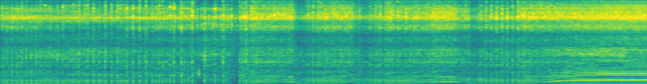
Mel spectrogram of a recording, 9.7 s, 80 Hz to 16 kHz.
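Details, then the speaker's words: OS FS-120 Surpass 20 cc four-stroke methanol model engine, fully restored with new ring, running in on a 15x8 propeller; revs dip then climb smoothly to a steady high pitch, no misfire, mixture still slightly rich; normal running. "Avec une hélice 15-8, c'est parfait. Super. Il commence à avoir de la patate."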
